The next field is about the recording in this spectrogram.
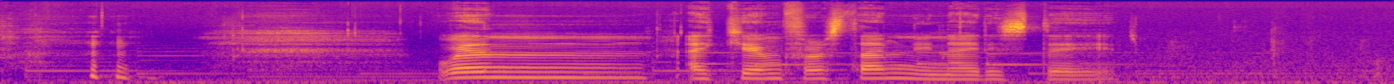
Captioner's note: chuckles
